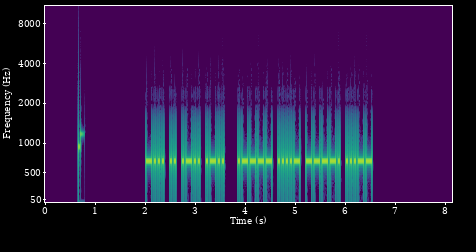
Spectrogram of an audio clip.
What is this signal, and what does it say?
Morse code, heard as a keyed tone, about 30 wpm, 700 Hz. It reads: BILL 1493
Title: CWT Exchange 30wpm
